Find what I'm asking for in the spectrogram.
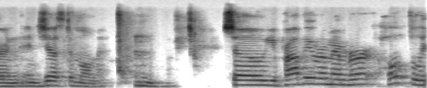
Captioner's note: cough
